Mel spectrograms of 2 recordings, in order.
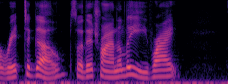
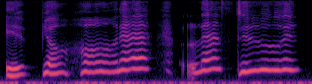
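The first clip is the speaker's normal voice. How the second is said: slow, drawn-out pickup line; mock come-on; 9 semitones higher, much slower than usual. Host mimicking the man's come-on, slow and hammed-up. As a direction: stretch every word out like a cheesy seduction.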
